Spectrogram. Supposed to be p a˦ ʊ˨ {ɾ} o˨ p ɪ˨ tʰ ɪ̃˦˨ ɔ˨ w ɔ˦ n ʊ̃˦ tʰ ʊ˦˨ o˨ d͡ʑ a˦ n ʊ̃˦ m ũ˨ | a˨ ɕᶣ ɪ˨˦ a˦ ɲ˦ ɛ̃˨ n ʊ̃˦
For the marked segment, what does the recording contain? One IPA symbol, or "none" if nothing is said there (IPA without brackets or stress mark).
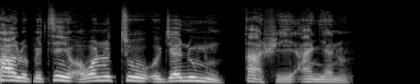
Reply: l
